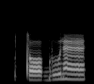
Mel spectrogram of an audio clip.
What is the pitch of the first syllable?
low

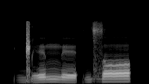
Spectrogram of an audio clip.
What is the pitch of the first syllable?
rising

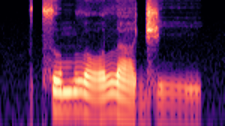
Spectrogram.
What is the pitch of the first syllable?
high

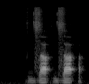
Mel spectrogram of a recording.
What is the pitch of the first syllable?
low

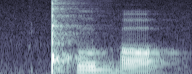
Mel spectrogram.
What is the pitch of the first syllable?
high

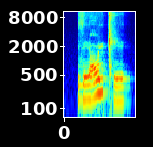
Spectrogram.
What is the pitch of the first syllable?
low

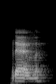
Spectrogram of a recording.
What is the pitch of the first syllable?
low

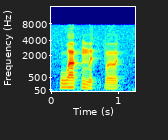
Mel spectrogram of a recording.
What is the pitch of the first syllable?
high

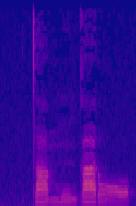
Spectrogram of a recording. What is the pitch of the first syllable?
low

